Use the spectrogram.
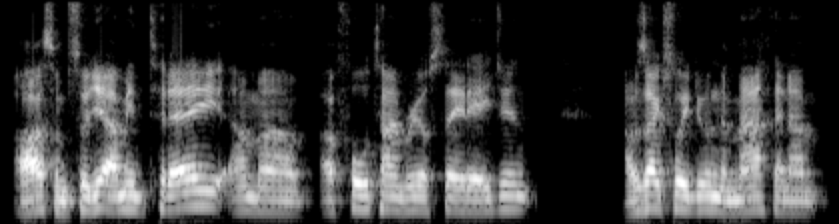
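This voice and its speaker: A man in his thirties from Venezuela with a faint Venezuelan Spanish accent, a podcast guest talking casually and correcting himself as he goes. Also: mid-range voice. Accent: slight Venezuelan Spanish. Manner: rambling, self-correcting, many fillers. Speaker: podcast guest, real estate agent. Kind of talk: casual interview conversation.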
